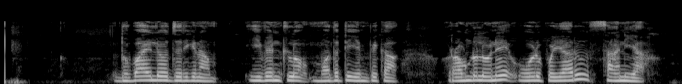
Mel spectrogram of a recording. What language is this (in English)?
Telugu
